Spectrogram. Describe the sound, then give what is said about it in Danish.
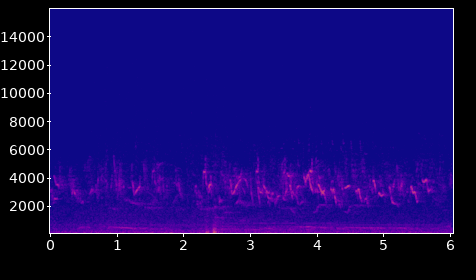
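Three birds chirp and sing together in a tree that has lost its leaves in autumn, a busy, overlapping chorus of quick high notes, fairly quiet against a low background rumble, with one brief thump partway through. “Geo kigger op på træet der har tabt de flotte blade, og ser tre fugle, der synger en efterårssang”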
